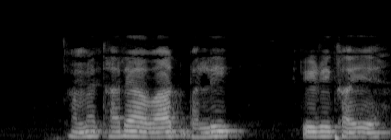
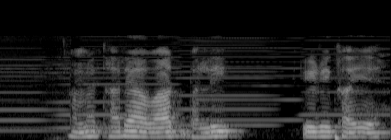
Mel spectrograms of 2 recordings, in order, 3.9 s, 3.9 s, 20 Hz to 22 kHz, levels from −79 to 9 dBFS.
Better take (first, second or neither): first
